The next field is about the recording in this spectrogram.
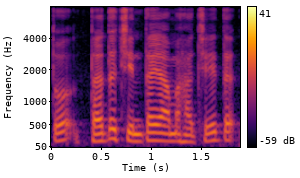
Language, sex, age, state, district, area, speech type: Sanskrit, male, 45-60, Karnataka, Bangalore Urban, urban, spontaneous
